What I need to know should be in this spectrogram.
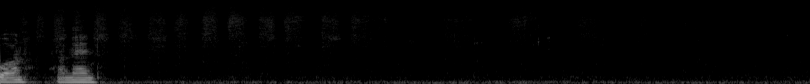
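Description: A cloth rubs briskly along a knife blade.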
